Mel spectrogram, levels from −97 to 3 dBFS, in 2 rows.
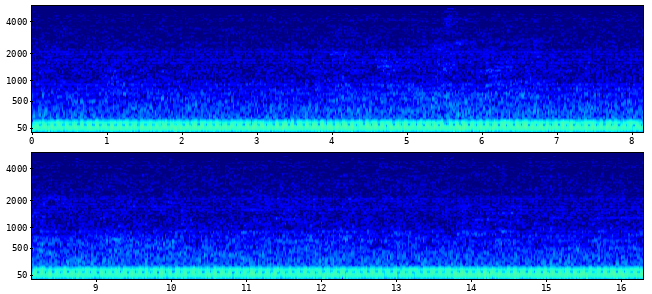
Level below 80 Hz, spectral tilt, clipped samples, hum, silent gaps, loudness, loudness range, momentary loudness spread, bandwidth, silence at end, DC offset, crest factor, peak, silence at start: -58 dBFS; -7 dB/octave; under 0.1%; 60 Hz at -55 dBFS; none; -59 LUFS; 1 LU; 1 LU; 5.4 kHz; 0 s; under 0.1%; 10 dB; -46 dBFS; 0 s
